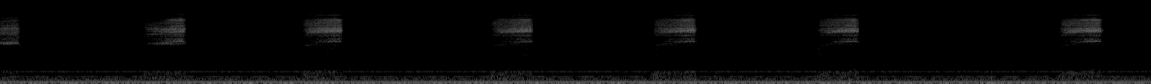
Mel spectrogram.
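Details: At a wild barn owl nest, chicks handle a live rat delivered as prey; a series of seven harsh, breathy hissing screeches, roughly every one and a half seconds, over a steady electrical hum.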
